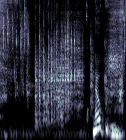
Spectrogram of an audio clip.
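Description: Dice clatter and rattle across a hard tabletop in a busy burst, then tumble briefly again before coming to rest. Nobody speaks.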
